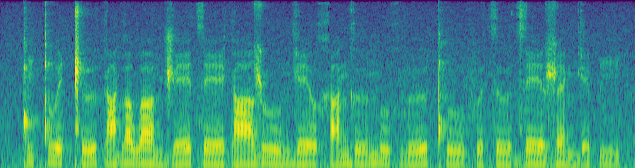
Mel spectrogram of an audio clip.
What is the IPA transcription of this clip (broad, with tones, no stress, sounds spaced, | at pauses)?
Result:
ǃ i˩˥ ǃ u˨˩˦ ɪ̯ ǁ ɯː˩˥ ɡ a˩˥ ɡ ʌ˧˩ w ʌː˧˩ n d͡ʒ eː˩˥ t͡s eː˨˩˦ ɡ aː˨˩˦ ʐ uː˧˩ ŋ ɡ eː˧˩ ʊ̯ x a˩˥ ŋ ɡ ɯː˨˩˦ ŋ uː˨˩˦ x v ɯː˩˥ ǃʰ uː˧˩ f ɯ˧˩ t͡s ɯː˧˩ d͡z eː˧˩ ʐ ɛ˧˩ ŋ ɡ e˩˥ p i˧˩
